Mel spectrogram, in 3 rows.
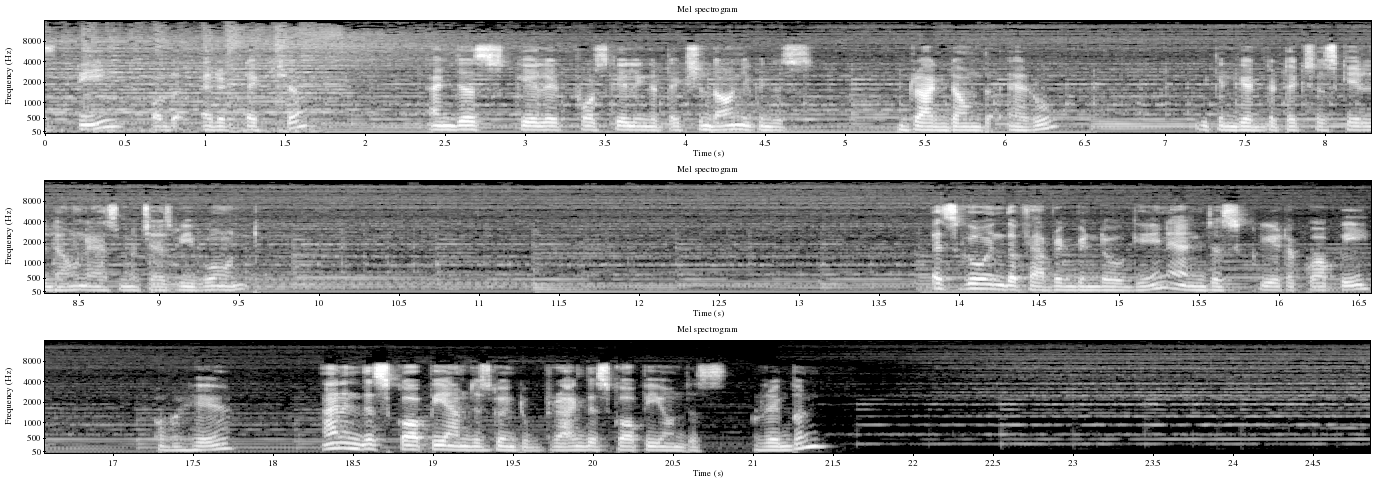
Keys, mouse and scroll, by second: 2.7-3.9 drag, 4.5-5.0 right click, 5.2 click, 5.9 middle click, 6.1 scroll down 1, 6.4-7.4 right drag, 7.8-9.9 drag, 10.8 scroll up 1, 11.1-12.4 right drag, 12.5 scroll down 1, 12.7-13.7 middle click, 13.5 right click, 13.7 scroll down 1, 13.9 middle drag, 15.1 click, 15.7 right click, 17.0-21.0 drag, 21.6 middle click, 21.8 a, 22.5-23.1 scroll up 1, 23.1-23.6 middle click, 23.7 click, 24.1-24.5 scroll down 1, 24.5-24.8 middle click.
